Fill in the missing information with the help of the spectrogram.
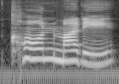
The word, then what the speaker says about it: KonMari: And when they say KonMari, they're pronouncing it correctly.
